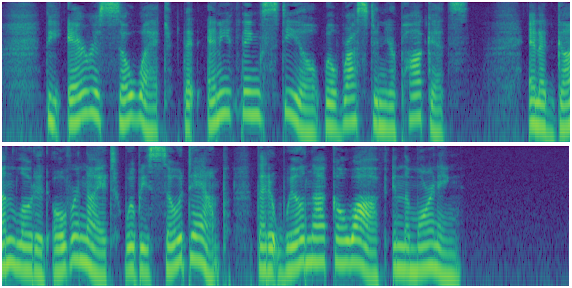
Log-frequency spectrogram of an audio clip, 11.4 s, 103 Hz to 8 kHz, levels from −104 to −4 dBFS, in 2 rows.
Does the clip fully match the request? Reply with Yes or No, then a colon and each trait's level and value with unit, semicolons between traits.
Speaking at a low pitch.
No: medium, 180 Hz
